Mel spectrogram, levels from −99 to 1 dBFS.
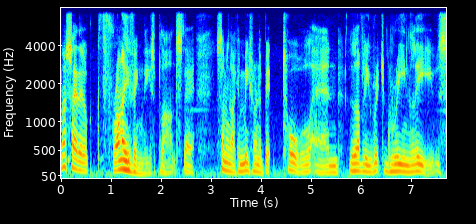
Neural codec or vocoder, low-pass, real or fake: none; 7.2 kHz; real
